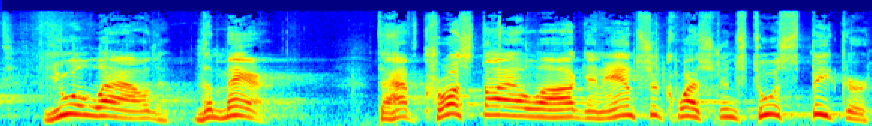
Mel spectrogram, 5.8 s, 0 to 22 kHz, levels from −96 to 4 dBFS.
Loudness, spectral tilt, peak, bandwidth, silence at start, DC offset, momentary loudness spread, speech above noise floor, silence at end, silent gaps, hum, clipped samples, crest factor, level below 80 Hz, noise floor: -13 LUFS; -5 dB/octave; 0 dBFS; 16 kHz; 0 s; under 0.1%; 8 LU; 34 dB; 0 s; none; none; under 0.1%; 14 dB; -58 dBFS; -47 dBFS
